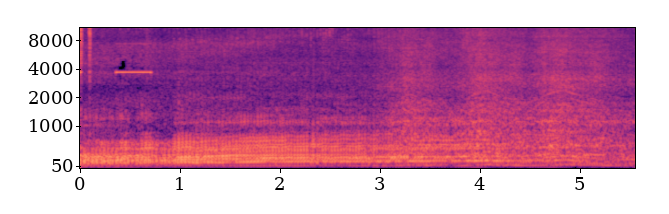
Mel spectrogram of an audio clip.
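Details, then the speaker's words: 2021 Honda ADV 150 scooter, fully standard, 11,000 km: engine revs up and settles smoothly with quick throttle response and an even note throughout; normal revving. "Okay guys, so bunyi memang smooth lagi, and then fast respon lah."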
